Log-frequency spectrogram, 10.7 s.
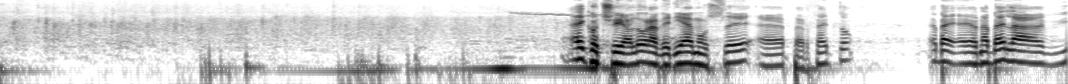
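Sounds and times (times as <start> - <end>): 
audience applause: 0.0 - 7.0
speech: 5.7 - 8.7, 9.3 - 10.6.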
